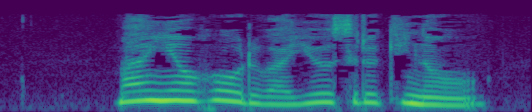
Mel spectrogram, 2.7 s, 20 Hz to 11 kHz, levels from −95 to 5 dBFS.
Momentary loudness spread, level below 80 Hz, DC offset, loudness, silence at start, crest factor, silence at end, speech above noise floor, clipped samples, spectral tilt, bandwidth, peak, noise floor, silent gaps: 9 LU; -60 dBFS; under 0.1%; -24 LUFS; 0.6 s; 14 dB; 0.25 s; 43 dB; under 0.1%; -6 dB/octave; 7.8 kHz; -10 dBFS; -66 dBFS; none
